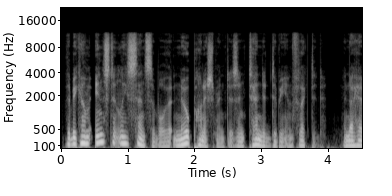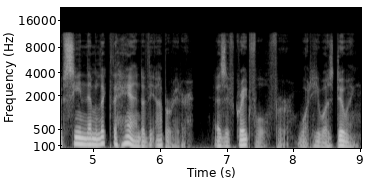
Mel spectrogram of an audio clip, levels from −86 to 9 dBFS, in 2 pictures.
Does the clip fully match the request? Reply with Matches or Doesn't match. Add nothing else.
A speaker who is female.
Doesn't match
